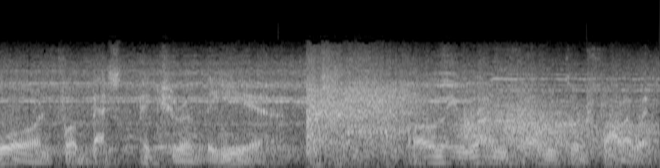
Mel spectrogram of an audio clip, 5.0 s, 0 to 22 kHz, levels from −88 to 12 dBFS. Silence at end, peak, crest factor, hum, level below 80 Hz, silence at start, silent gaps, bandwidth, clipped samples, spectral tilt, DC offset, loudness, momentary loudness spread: 0 s; -6 dBFS; 12 dB; none; -52 dBFS; 0 s; none; 9 kHz; under 0.1%; -3.5 dB/octave; under 0.1%; -17 LUFS; 6 LU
